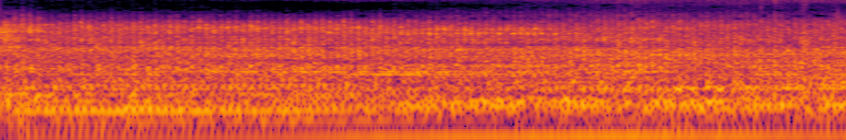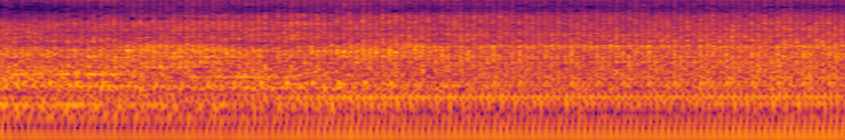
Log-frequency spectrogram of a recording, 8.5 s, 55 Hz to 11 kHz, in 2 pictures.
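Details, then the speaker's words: Bobcat 853 diesel idling after fixing fuel starvation with a new 12 V electric fuel pump, started without priming after sitting overnight, not at full throttle: smooth steady low idle, no stumbling; runs fine. "I don't want to uh go Full Throttle on it since I just started it but you know it's got good power run perfect"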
